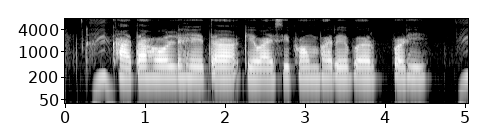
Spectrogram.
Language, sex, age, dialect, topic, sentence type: Chhattisgarhi, female, 18-24, Eastern, banking, question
